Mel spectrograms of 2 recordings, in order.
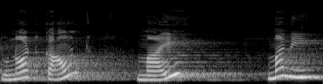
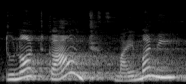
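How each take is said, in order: First: Said in the usual way. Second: Very slow, every word spaced out; slow, deliberate dictation of an English sentence. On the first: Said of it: "first building take word by word". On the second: Shown as a demonstration. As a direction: dictate it word by word so students can write. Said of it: "teacher reads finished sentence slowly".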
